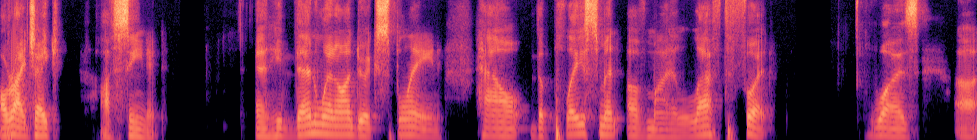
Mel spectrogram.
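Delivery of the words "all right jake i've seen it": bad put-on English accent. Retelling what an English coach said: imitating an English accent. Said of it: "made up, uh, made up, uh, uh, accent here".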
